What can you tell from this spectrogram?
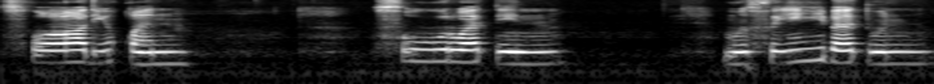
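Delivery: صادقاً صورتن مصیبتن drawn out very slowly, each syllable held; slow recitation. Shown as a demonstration. Teacher reciting Qaida words to students, very slow and drawn out. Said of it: "یہاں پر دیکھیے".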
